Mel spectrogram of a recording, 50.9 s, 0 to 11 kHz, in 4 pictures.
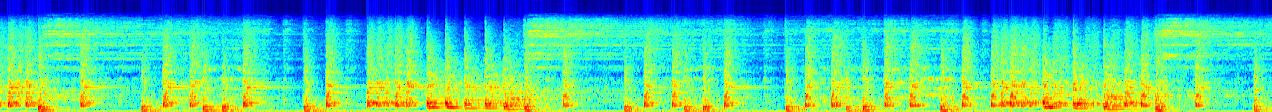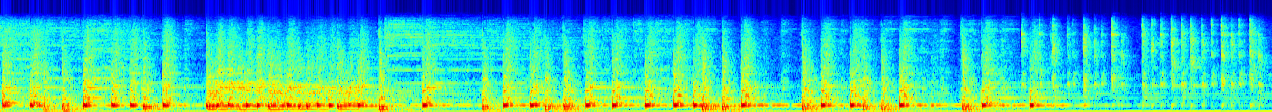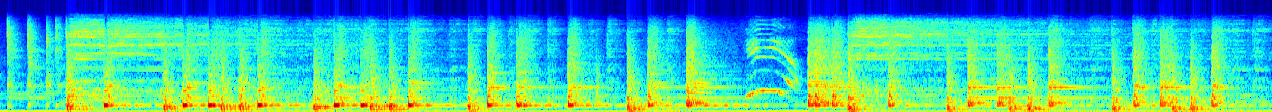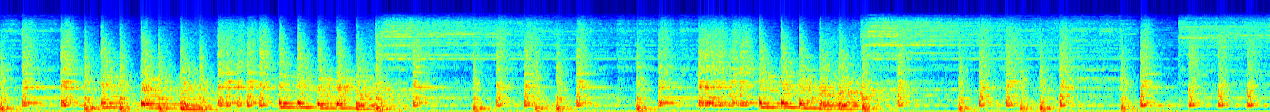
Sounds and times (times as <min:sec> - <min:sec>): Drum kit: 0:00.0 - 0:50.8
Drum roll: 0:00.0 - 0:50.8.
